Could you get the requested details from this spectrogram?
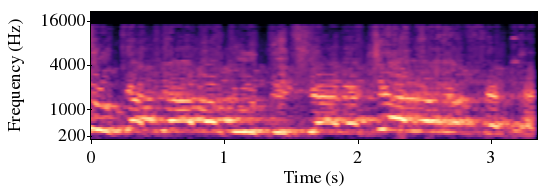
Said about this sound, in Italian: Versi ad imitare una scimmia quando un calciatore di colore tocca la palla.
